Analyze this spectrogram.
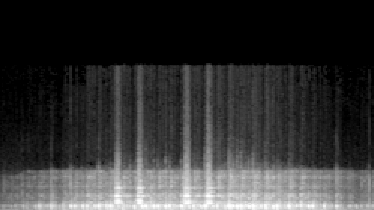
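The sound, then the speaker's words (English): An old Maxwell car's engine runs as it drives, a rough, steady chugging drone with a few sharp high-pitched rattles in the middle, alone with no voices. “Mary, Don, and I got into Maxwell, and Rochester drove us over to Mr. Mortimer's office on Hollywood Boulevard.”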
